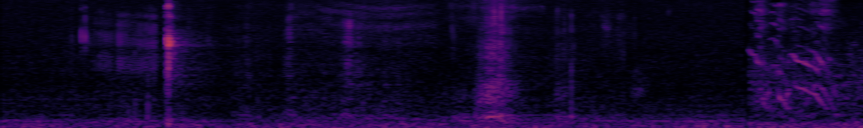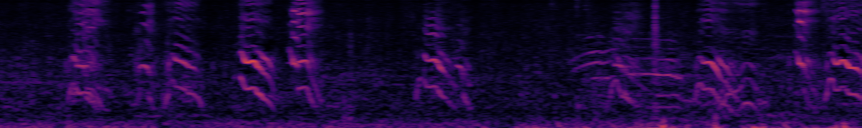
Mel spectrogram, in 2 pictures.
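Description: Otters chirping: many short, high, falling squeaks in quick succession, beginning about five seconds in and continuing to the end. Before that there are only faint small sounds and a single sharp click about a second in.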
